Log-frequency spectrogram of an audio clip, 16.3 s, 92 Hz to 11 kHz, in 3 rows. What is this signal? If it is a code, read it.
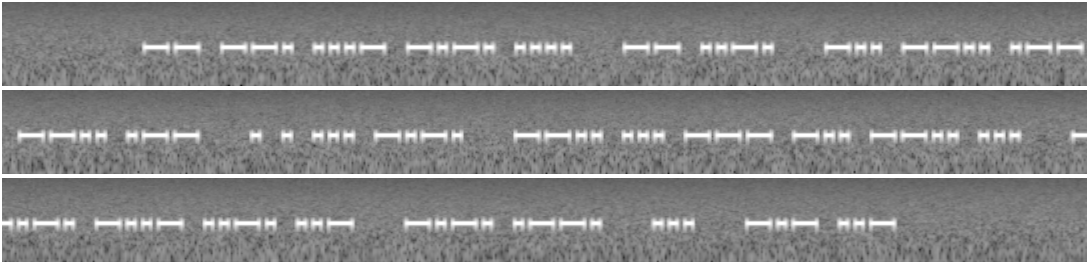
Morse code, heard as a keyed tone, machine-sent, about 31 wpm, 840 Hz. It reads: MGVCH MF DZWZW EESC ZSODZS CXFU CP S KU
